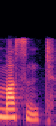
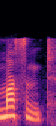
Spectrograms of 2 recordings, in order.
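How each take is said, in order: The two takes are said the same way.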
